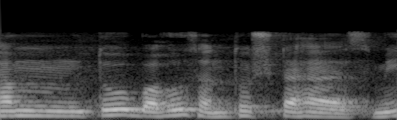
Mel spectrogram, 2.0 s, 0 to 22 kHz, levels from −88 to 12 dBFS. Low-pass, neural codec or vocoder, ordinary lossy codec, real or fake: 7.2 kHz; none; none; real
